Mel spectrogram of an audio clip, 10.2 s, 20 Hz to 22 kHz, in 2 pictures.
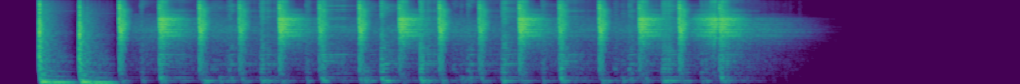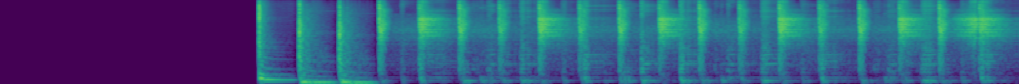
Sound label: SD SEISMIC perc Wudalianchi 150, Perc Loops; Slate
